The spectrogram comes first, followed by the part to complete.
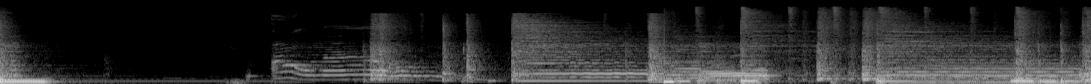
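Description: The audio changes character abruptly at 2.76 s: nothing remains above 11.2 kHz, the level drops by roughly 5 dB, and a new noise floor appears roughly 30 dB below the signal. The transition has no gap of silence. At 6.64 s the full band and the original level and noise return just as suddenly. This pattern is likely an input switched to a poorer device, with its narrower bandwidth, own gain and own background noise, for that stretch.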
